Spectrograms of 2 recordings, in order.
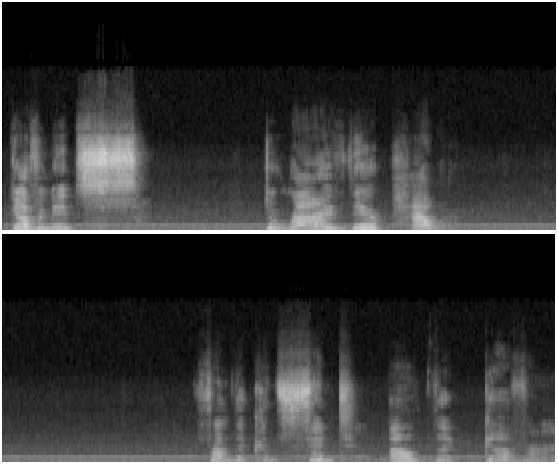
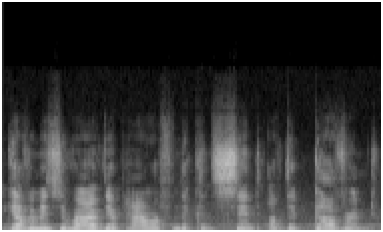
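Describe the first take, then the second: First: It is read slowly and deliberately. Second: It is read at a normal pace.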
